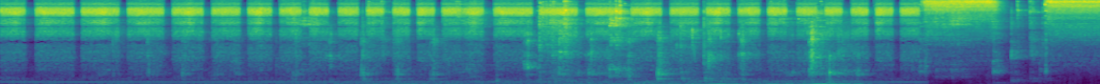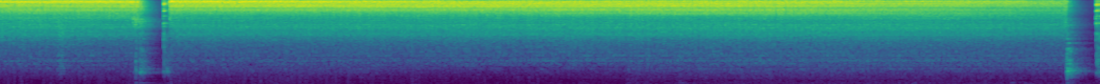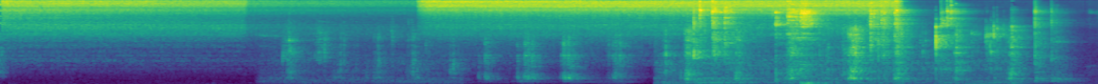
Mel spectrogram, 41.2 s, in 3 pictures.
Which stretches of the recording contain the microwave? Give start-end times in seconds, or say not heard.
not heard.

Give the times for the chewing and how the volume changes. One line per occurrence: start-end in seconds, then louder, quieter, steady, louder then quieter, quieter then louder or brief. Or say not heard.
1.1-10.8 louder
30.7-40.3 louder.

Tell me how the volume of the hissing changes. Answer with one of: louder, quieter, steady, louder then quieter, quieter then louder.
quieter.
